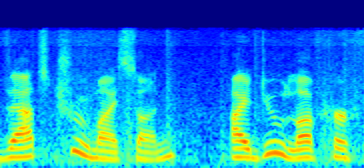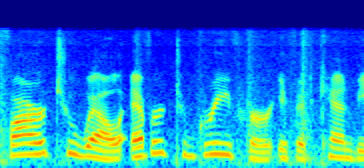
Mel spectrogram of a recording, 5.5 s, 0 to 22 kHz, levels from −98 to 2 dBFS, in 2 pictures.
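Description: Transmission likely paused from 1.49 to 1.65 s, and comfort noise in place of the background replaces the room noise with flat, featureless hiss about 2 dB quieter.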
